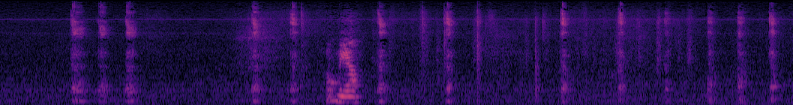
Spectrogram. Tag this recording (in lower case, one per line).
speech
oink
